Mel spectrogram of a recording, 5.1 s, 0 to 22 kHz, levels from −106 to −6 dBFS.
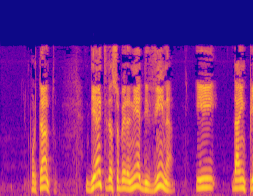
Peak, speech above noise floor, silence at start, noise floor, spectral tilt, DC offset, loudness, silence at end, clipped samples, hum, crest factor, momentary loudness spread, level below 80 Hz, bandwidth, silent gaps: -2 dBFS; 40 dB; 0.6 s; -57 dBFS; -5 dB/octave; under 0.1%; -18 LUFS; 0 s; under 0.1%; none; 18 dB; 13 LU; -58 dBFS; 8.8 kHz; none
